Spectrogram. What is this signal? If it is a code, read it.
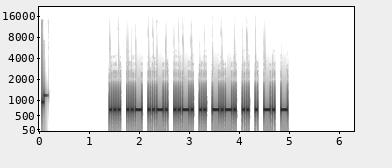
Morse code, heard as a keyed tone, about 28 wpm, 700 Hz. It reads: SUFFICIENT
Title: Top 1251-1500 Words 28wpm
